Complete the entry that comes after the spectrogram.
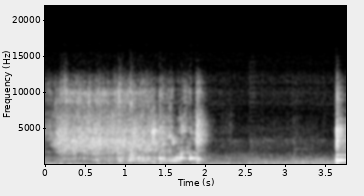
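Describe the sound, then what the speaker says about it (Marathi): Water is poured from a tap into a pot of washed lentils and rice, a steady hissing gush for about two seconds before stopping, then a quieter lull and a short final splash. "आपण आता त्याच्यामध्ये वरपर्यंत पाणी घालून घेऊया"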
